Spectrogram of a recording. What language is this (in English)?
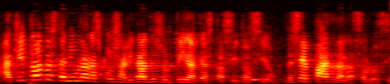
Catalan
